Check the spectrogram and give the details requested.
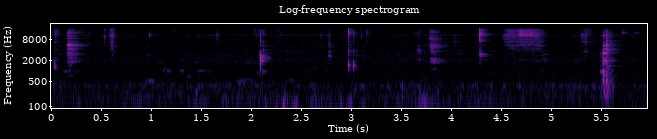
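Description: Quiet eating sounds close to the microphone: a person chewing a mouthful of food eaten by hand, with scattered soft mouth clicks and smacks. The loudest smack comes a little before the end.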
